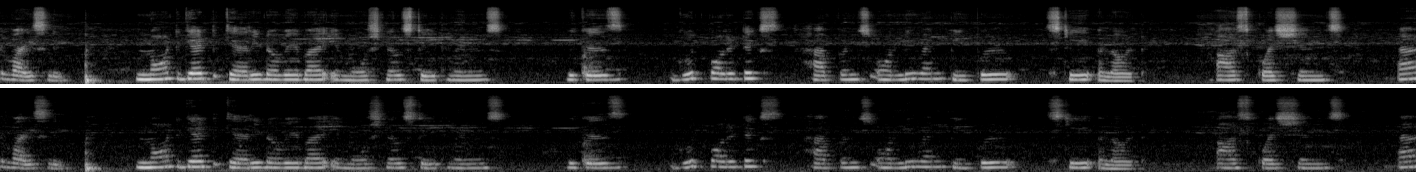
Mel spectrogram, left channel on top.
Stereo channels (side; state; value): right; quieter; 5.1 dB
